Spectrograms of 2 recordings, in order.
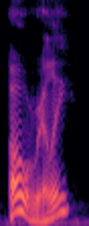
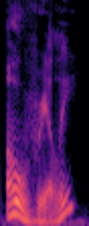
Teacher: If you say it with a rising, bright pitch, Oh, really? it means genuine surprise.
